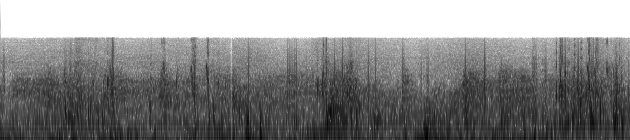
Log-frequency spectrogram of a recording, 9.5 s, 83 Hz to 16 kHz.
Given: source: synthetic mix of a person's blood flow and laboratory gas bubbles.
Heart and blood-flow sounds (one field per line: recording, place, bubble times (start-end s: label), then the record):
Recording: Doppler ultrasound of blood flow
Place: subclavian vein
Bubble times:
0.95-1.77 s: bubbles
1.79-1.85 s: bubbles
2.22-2.29 s: bubbles
2.36-2.55 s: bubbles
2.62-2.69 s: bubbles
2.85-3.00 s: bubbles
3.06-3.30 s: bubbles
4.66-5.42 s: bubbles
7.98-8.17 s: bubbles
8.21-8.75 s: bubbles
8.77-9.47 s: bubbles
From the record:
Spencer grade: 3 (all of the cardiac periods contain showers or single bubble signals, but not dominating or overriding the cardiac motion signals)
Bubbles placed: anywhere in the cardiac cycle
